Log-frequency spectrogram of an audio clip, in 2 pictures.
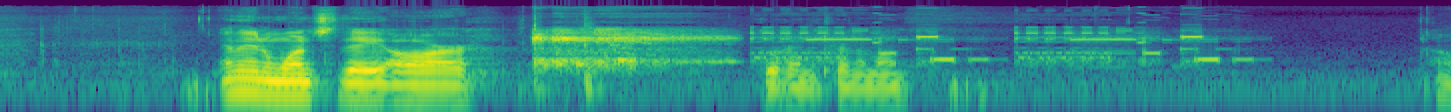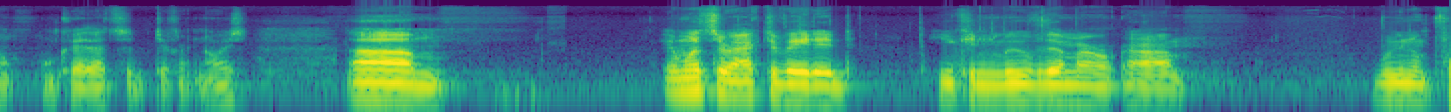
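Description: A recorded male voice calls out loudly through a toy's small speaker.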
